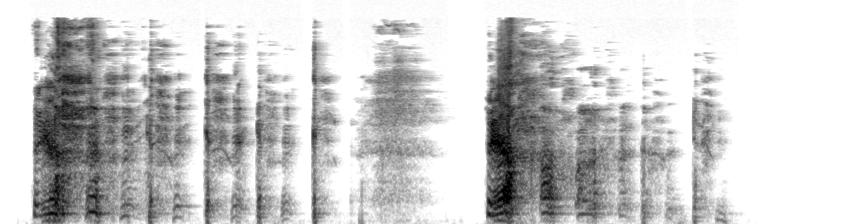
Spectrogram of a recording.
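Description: A man coughing hard in two fits, one starting about half a second in and one about five seconds in, each a loud first cough trailing off into shorter, weaker ones: a smoker's coughing fit from a blunt.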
